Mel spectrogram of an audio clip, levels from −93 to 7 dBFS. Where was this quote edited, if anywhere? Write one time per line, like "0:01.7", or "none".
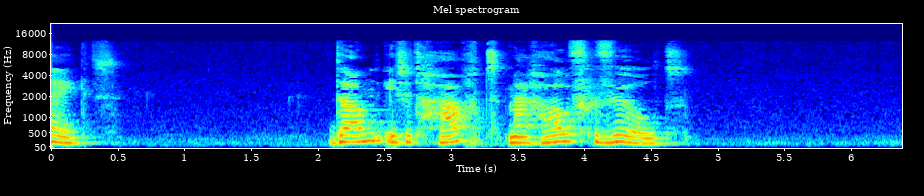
none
